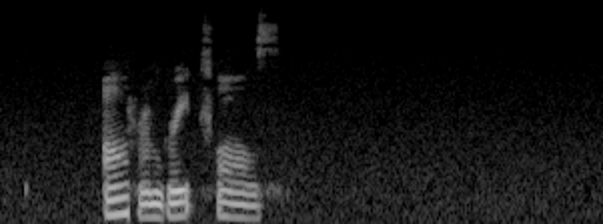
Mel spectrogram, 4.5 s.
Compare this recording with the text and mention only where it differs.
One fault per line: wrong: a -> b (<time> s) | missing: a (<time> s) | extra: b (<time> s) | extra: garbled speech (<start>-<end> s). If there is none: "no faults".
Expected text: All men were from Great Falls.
missing: men were (1.0 s)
